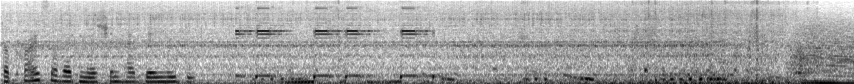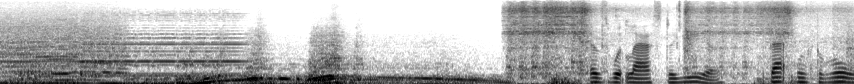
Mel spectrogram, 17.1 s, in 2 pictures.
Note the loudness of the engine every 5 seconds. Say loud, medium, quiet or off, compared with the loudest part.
medium, loud, loud, medium.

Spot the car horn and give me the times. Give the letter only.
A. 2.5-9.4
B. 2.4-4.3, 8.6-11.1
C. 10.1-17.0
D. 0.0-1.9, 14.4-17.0
B.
